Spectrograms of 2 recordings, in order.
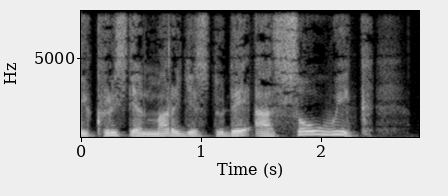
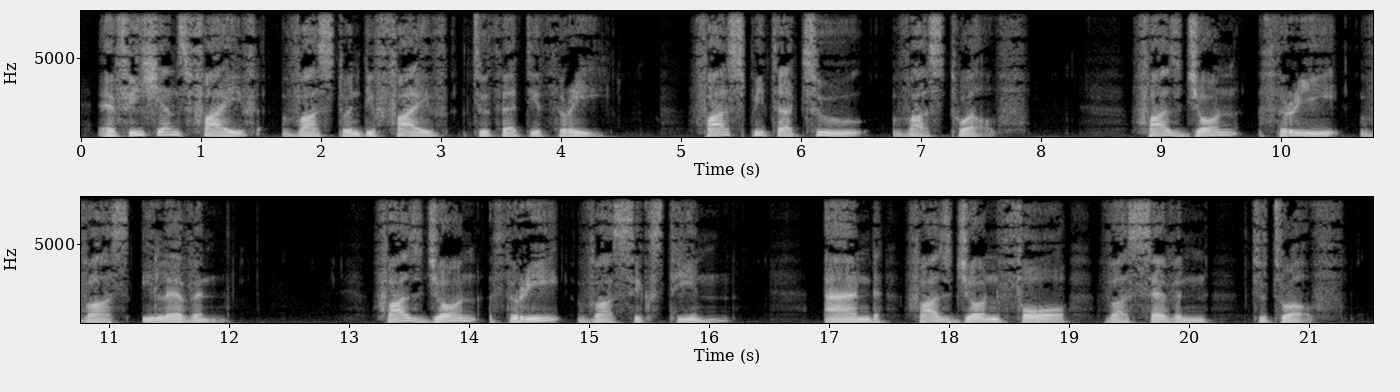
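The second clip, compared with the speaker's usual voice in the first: slow, deliberate reading, as for dictation. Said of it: "I'll read them slowly so that you can write them down".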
